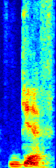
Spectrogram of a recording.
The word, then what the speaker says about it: GIF: GIF. It is pronounced a GIF, though. I will say that it's not GIF.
